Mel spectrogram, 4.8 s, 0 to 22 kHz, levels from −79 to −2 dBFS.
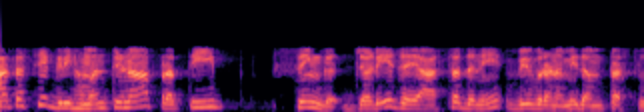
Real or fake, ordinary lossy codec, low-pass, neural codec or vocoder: real; Opus, 32 kbps; 3.6 kHz; none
